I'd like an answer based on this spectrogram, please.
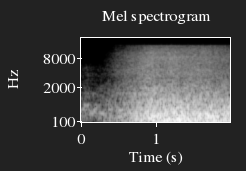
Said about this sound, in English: This is the sea off Moss Landing. This is where the whale landed on me.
